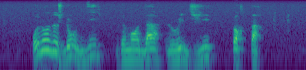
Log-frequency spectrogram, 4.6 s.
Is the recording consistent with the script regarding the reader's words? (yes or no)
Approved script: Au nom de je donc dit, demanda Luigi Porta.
yes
